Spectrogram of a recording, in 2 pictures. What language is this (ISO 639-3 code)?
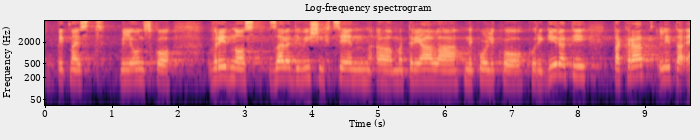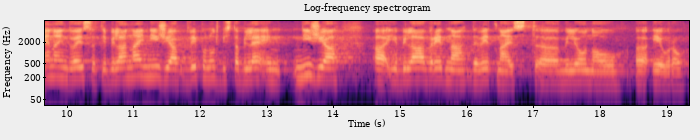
slv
